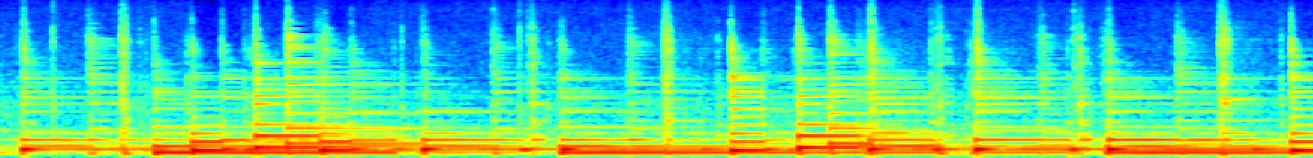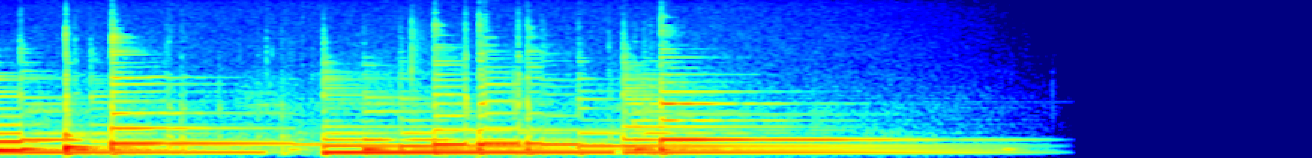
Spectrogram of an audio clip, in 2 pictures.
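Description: Nylon-string classical guitar played with a capo: an instrumental outro of picked chords and single notes, ending on a final chord that rings out and fades away near the end.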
